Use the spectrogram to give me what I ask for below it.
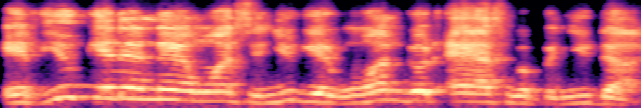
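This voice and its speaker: Raised and projected, a man's bright, sharp voice sits at a high pitch in an American accent. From US Northeast (Philadelphia). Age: 70s. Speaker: veteran MMA event coordinator. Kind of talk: podcast interview.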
